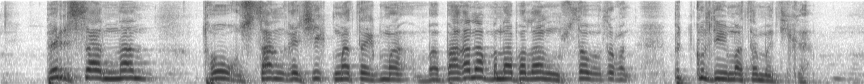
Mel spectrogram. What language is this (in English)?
Kazakh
